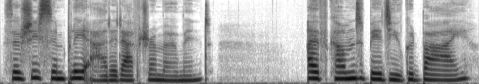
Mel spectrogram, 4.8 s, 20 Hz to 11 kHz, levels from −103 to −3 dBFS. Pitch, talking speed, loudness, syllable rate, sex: 215 Hz, 175 wpm, -17 LUFS, 5.1 syllables/s, female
